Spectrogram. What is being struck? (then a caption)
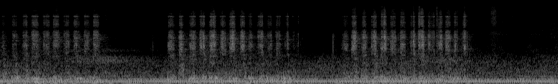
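Paper scratch card scraped with a plastic scraper. A round black plastic scraper scratches a thin paper scratch card (Roda dos Prémios) resting on black cloth. Rapid, bright scraping strokes come in bursts with short pauses between them, over a steady low hum.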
